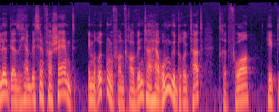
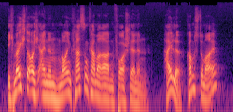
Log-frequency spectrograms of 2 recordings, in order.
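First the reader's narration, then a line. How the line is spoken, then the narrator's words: Loud announcement. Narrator (German): erklärt mit lauter Stimme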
